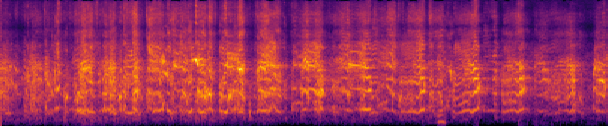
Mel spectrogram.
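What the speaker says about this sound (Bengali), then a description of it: "মুরগিগুলো ধরা হচ্ছে" Chickens cluck and squawk in loud, busy bursts as they are chased and caught outdoors, their agitated calls running continuously and close by.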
